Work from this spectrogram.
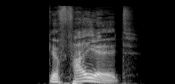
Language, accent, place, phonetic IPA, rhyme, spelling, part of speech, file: German, Germany, Berlin, [ɡəˈfaɪ̯lt], -aɪ̯lt, gefeilt, verb, De-gefeilt.ogg
- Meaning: past participle of feilen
